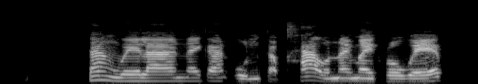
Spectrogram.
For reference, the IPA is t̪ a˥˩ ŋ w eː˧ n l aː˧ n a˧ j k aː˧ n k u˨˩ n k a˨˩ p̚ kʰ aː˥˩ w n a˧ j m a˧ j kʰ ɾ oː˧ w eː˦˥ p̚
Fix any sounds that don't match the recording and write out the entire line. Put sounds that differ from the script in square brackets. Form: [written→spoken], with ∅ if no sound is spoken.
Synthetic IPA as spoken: t̪ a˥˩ ŋ w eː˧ [n→∅] l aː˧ n a˧ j k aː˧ n [k→ʔ] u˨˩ n k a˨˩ p̚ kʰ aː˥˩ w n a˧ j m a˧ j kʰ ɾ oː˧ w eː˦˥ p̚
